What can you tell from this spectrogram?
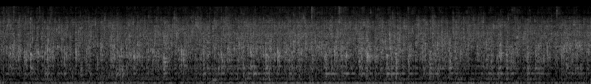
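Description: Chicken drumsticks frying in hot oil: a steady, dense sizzle full of fine crackles.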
